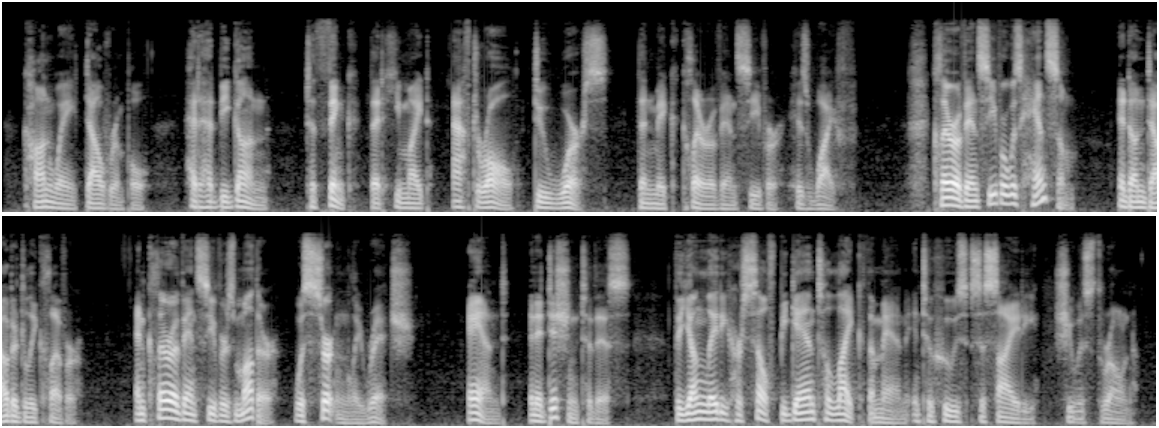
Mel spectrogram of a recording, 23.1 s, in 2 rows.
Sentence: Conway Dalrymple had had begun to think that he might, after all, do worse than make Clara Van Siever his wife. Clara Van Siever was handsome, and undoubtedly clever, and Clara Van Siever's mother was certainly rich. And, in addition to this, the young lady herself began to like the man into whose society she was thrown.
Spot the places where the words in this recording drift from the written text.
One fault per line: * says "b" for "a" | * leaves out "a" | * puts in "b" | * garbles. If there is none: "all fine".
all fine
